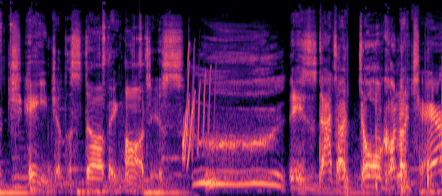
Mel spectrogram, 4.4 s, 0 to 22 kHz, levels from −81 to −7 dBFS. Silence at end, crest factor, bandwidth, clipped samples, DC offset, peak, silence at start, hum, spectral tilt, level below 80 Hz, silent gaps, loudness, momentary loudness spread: 0 s; 20 dB; over 20 kHz; under 0.1%; under 0.1%; -4 dBFS; 0 s; none; -3 dB/octave; -44 dBFS; none; -22 LUFS; 6 LU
